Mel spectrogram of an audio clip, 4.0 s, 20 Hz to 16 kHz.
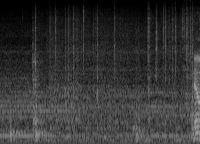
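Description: Omega TWN30 twin-gear cold press juicer running, its slow motor humming steadily while the twin gears crush fresh ginger pushed down the feed chute. Crackling runs throughout, with a sharper crack about two-thirds of a second in.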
